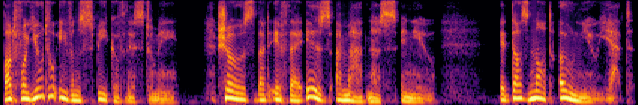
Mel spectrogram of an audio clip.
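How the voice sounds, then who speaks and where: An actress playing an imperious, ruthless dark elf warrior priestess in a video game, with a haughty, commanding manner and formal, measured phrasing. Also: female voice, low voice, huge pitch swings, breathy edge, no room sound, clean studio sound, full character voice. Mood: hushed, intense. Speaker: video game companion character. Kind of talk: dramatic video game voice acting.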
